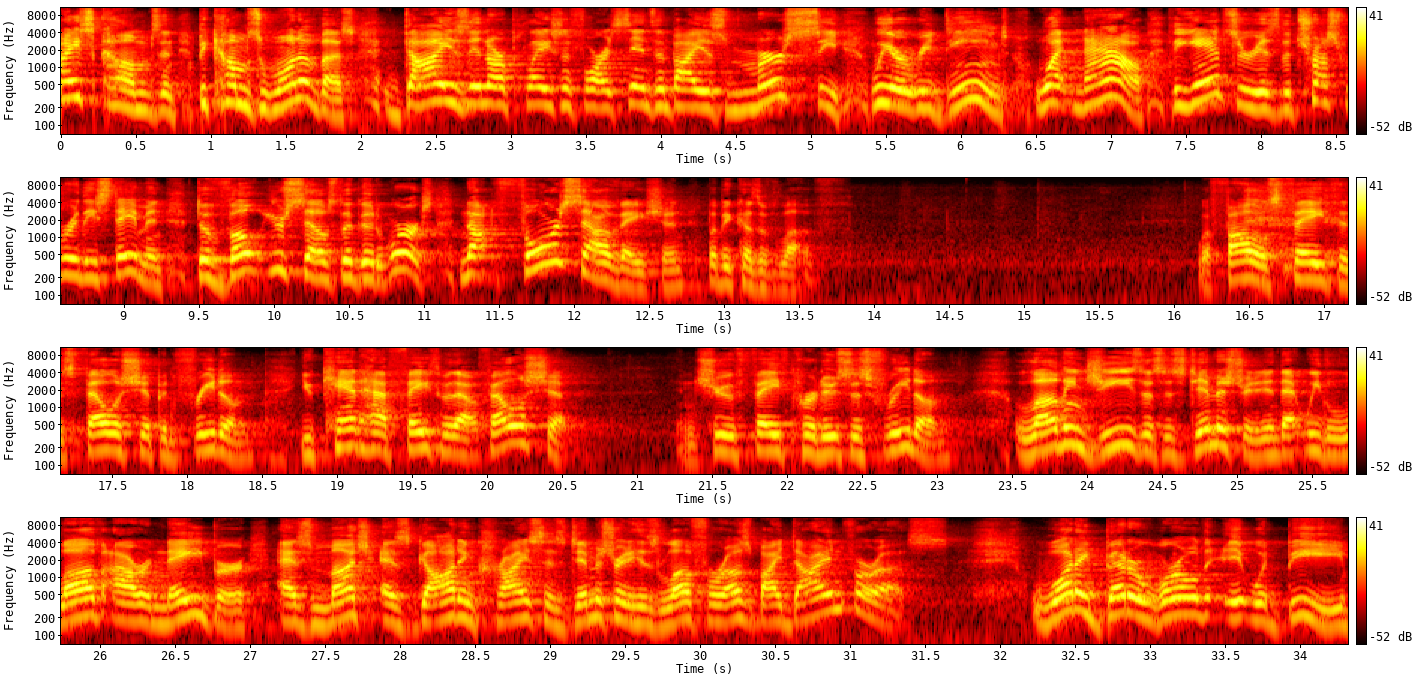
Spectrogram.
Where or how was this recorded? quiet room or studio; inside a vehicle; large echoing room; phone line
large echoing room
